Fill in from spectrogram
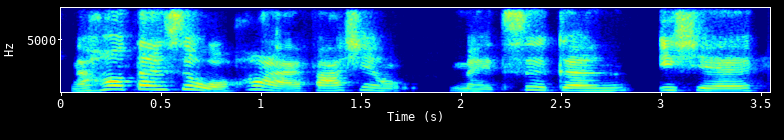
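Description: A woman with a Taiwanese accent talks in casual podcast chat. Her voice sits fairly high and comes through dry, with little room sound. She has a self-mocking, mildly exasperated way of telling things. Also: animated, normal speed, dry recording. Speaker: podcast co-host.

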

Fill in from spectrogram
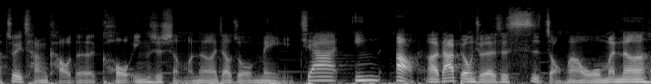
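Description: A young man teaches an English-learning podcast lesson. He talks in a chatty, lively way, full of sentence-final particles, and says English words slowly and repeats them. Faint music plays under his voice. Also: on the low side. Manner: models English pronunciation slowly and in repetition.

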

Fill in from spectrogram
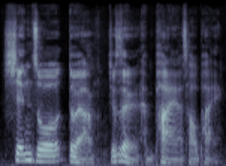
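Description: A man's voice: fairly low pitch, normal speed. A young man from Taiwan co-hosting a podcast, telling school stories in a casual chat with plenty of swearing. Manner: swears often, animated retelling. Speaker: podcast co-host.

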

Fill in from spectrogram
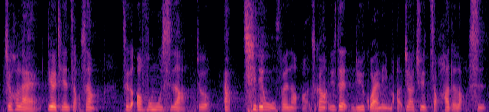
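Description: Woman, pastor, sermon, chatty storytelling, husky, reverberant church hall. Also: medium pitch, steady tone, fast talker. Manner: conversational storytelling, frequent tag particles.

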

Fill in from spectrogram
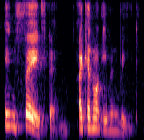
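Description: A man's voice: on the high side, big pitch swings, normal speed, vocal fry, mellow, slightly rough, full character voice. A man doing the voice of a blunt, shrewd peasant squire in an audiobook, with a raised, altered tone. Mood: earthy. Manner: homely, blunt talk. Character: plain-spoken peasant squire, earthy and shrewd. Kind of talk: audiobook character reading.

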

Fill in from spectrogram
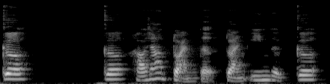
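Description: A woman hosting a casual language lesson podcast, patiently repeating each sound slowly and clearly. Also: mid-range voice, expressive. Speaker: podcast host.

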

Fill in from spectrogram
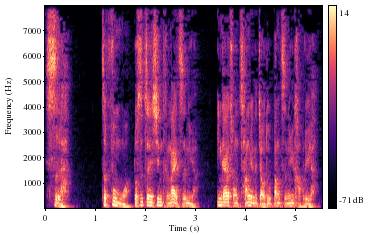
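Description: A man voicing an elderly court minister who speaks slowly, politely and persuasively. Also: on the low side, expressive, lightly acted. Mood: coaxing.

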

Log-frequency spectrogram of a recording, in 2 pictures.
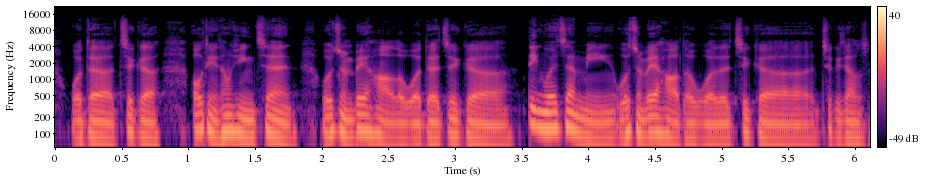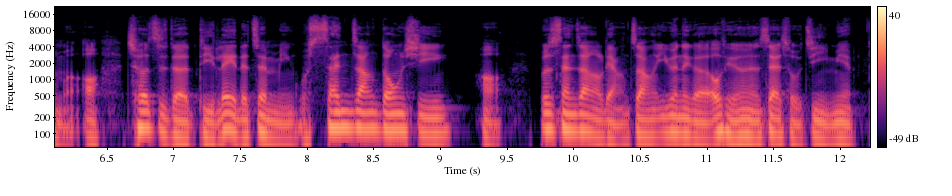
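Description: A middle-aged man with a Taiwanese Mandarin accent hosts a solo podcast and tells a travel story with animated English swearing mixed in. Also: deep voice, no room sound, clean studio sound. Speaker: podcast host.

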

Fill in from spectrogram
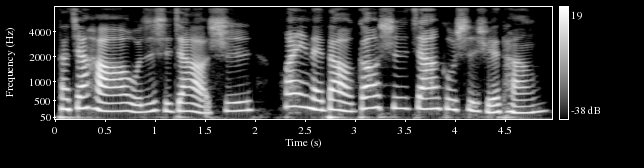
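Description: A woman teacher hosting a storytelling show, narrating a scripted story in a measured, clear, gently expressive way. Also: fairly high pitch, faint music behind.

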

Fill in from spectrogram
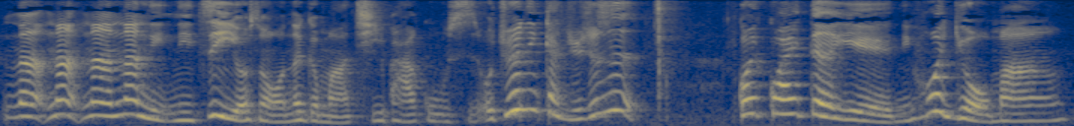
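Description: A woman, hosting a podcast and telling a story in a casual, animated way, often laughing. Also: moderate pace. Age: 30s. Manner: animated, laughing, acts out her own past lines in a high voice. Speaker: podcast host. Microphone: home remote recording.

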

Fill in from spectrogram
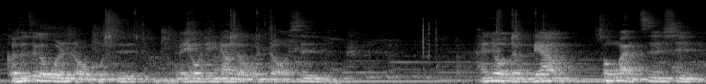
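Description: A man's voice: medium pitch, unhurried. A man in his thirties with a Taiwanese accent, giving a wedding speech as officiant with wry, self-deprecating humour. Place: in a church, speaking to guests. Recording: very echoey church hall, music behind.

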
